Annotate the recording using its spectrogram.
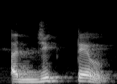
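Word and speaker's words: adjective: एडजेक्टिव, इस लफ्ज़ में जो डी होता है वो साइलेंट होता है, उसको हम प्रोनंसिएट करते हुए नहीं बोलते। एडजेक्टिव, एडजेक्टिव।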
